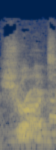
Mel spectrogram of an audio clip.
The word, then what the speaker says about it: Shrock: They did have a Shrock's really nice car. Yeah. It rhymes with Turok. Shrock. Turok and Shrock.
